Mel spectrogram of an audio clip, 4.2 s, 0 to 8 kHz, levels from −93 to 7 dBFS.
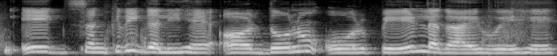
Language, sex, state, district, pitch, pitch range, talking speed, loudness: Hindi, male, Himachal Pradesh, Shimla, 215 Hz, 200-240 Hz, 155 wpm, -16 LUFS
